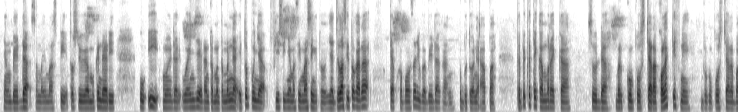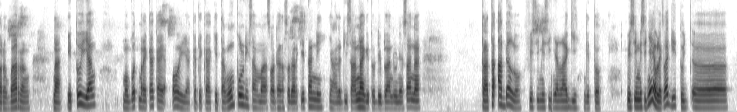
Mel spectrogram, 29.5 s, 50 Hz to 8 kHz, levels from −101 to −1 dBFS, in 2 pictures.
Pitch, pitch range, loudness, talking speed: 135 Hz, 125-145 Hz, -29 LUFS, 165 wpm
